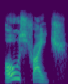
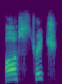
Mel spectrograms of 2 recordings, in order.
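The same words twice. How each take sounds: First: The vowels are full, clear Spanish-like O and I. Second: The vowels are short and reduced, English-like. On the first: The speaker calls it wrong. "La O no es O, ni la I aquí tampoco es I, ¿verdad? Sino sería ostrich" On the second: The speaker calls it right. "pero la palabra ostrich sí existe"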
